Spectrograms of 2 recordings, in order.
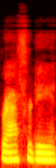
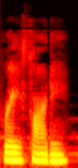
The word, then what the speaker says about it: Rayfarty: wanting to name my niece Rayfarty, pronounced Rafferty, not at all like Rayfarty.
